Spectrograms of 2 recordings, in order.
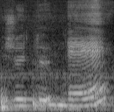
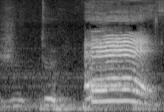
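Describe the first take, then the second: First: It is said flatly, without expression. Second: It is said with strong, expressive consonants.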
